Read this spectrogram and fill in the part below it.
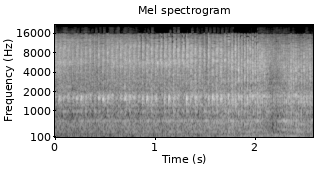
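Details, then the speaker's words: Mercedes T1 van (308D/310D, OM601/OM602 diesel) idling: quick, even light rattle over the diesel clatter from a worn throttle linkage ball joint, found during a throttle system overhaul. "And that just drop it down a a new one of these, but that ball joint's knackered. That's what's rattling."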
